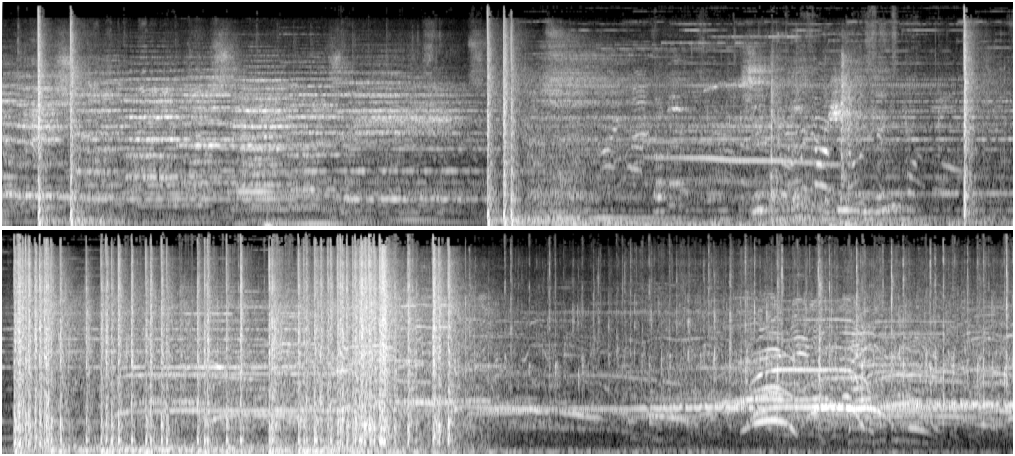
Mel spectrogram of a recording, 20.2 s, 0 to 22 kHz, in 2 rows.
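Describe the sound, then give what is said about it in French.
Fireworks burst at 10 pm in front of the Disneyland castle, in warm, rainy weather. Sharp booms come a few spaced out at first, then a dense rapid volley of cracks and bangs, over a steady crowd murmur with voices and cheering. “Il est 22h et il va y avoir bientôt le feu d'artifice.”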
